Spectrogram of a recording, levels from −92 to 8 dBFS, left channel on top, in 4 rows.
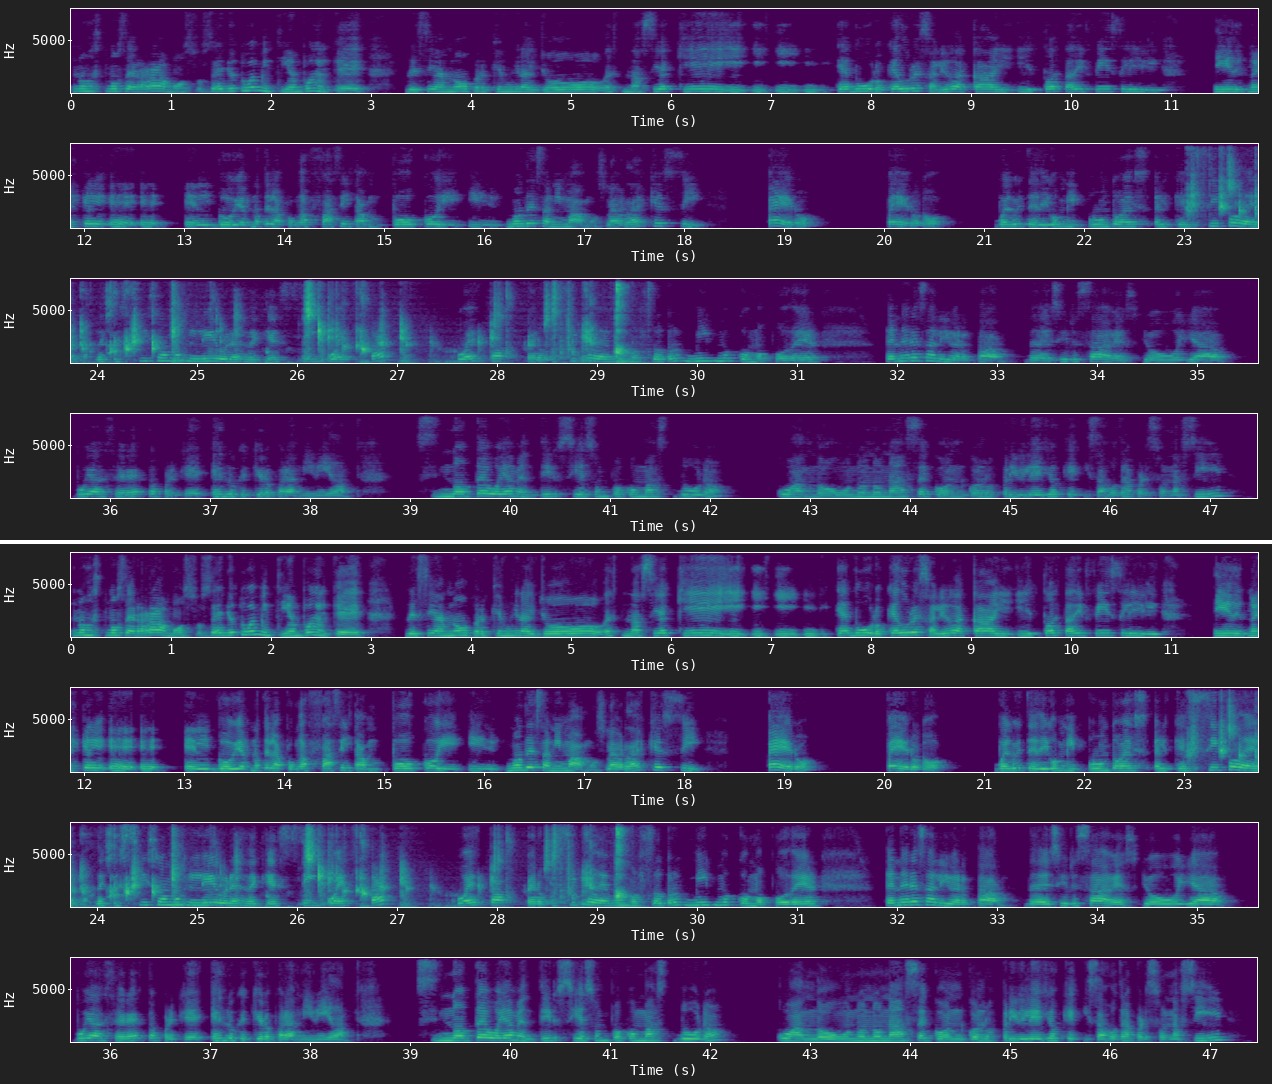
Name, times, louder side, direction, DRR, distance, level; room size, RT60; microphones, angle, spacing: voice 1, 0.0-11.1 11.4-18.2 18.8-19.3 20.0-20.6 21.1-27.0 27.6-31.6 31.9-35.3 35.7-38.7 39.1-42.1 42.7-47.1, right 5 dB, 65° right, 0.5 m, -33 dB
sound 1, 23.0-29.5, left 1 dB, 10° left, 1.3 m, -30 dB
5.8 x 2.4 x 2.5 m
head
